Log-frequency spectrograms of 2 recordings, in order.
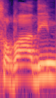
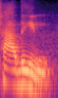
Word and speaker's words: স্বাধীন: যেমন দেখেন আমি লিখলাম স্বল্প বা স্বাধীন। দেখেন তো বফলার কি উচ্চারণ হয়েছে এখানে? আমরা কি শোভাধীন এভাবে বলতেছি নাকি স্বাধীন? বফলার কিন্তু কোনো উচ্চারণ হচ্ছে না, ঠিক না?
